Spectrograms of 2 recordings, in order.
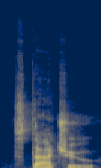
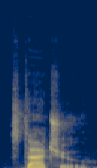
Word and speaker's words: statue: this word from computer games listen to the pronunciation of this word it is a little strange statue Chu Chu statue and this is another noun you will understand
